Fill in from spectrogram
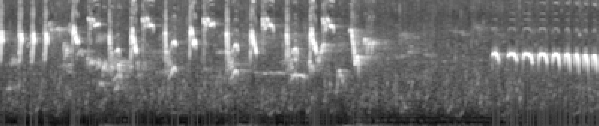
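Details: White-rumped shama (murai batu) song from a training recording for lazy, reluctant singers: rapid varied whistled and chattering phrases in quick bursts, a pause, then a fast even series of about ten sharp repeated notes.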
